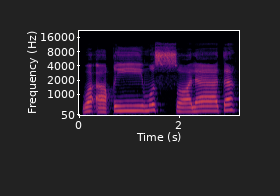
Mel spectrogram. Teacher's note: یا ساکن ہے، یا ساکن سے پہلے زیر ہے، یہاں پر یا مدہ ہوگا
